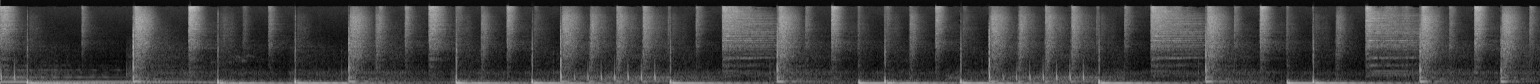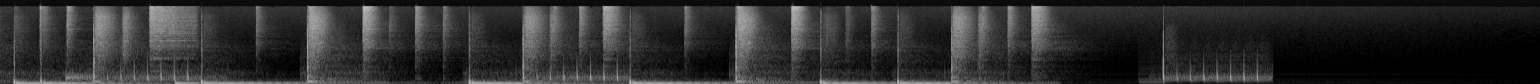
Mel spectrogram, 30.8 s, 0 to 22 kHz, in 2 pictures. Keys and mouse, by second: 2.7-4.4 drag, 6.3 x, 7.6-9.2 middle drag, 8.4 z, 9.2-10.9 drag, 10.0 l, 11.9-13.5 drag, 14.0 s, 18.9 s, 20.7-24.4 drag, 24.4 e, 29.6 e.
